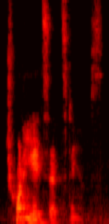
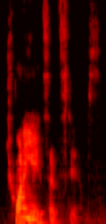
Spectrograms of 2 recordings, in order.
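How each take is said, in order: First: The phrase is said as one unbroken group. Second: The phrase is said as one unbroken group.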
